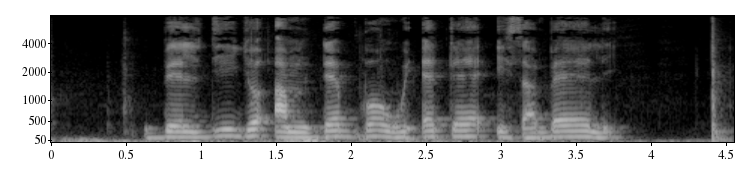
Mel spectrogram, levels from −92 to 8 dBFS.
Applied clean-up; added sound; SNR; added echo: none; Keys jangling; 10 dB; none.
